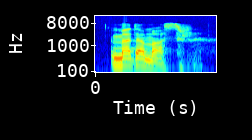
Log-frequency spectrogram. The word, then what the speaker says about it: Mada Masr: I'm not sure if I pronounced it correct. How do you say it? – Yeah, it's Mada Masr. – Mada Masr.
